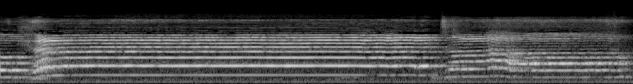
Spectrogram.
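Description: A young girl singing unaccompanied into a microphone, holding one long steady note for nearly four seconds, then moving down and back up through two shorter notes near the end.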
